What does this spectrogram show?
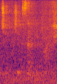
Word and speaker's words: Csikszentmihalyi: There's a psychologist who basically is called Csikszentmihalyi. His name is spelled in a way that you wouldn't understand that that's how it's pronounced, but Csikszentmihalyi.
